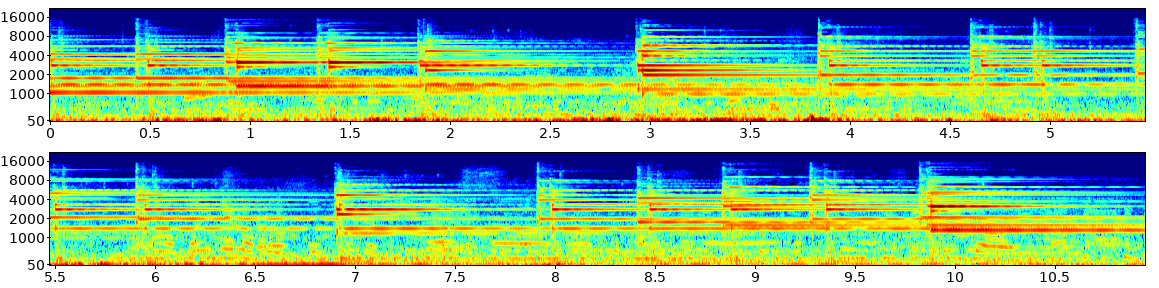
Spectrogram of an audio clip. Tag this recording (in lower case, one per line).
music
